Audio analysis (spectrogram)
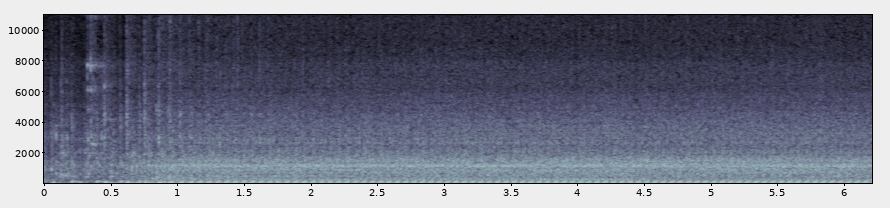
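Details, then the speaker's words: Victa push mower with a Briggs & Stratton engine, found in hard rubbish, first start after priming: small single chugs steadily at about four beats a second, uneven and lumpy, like it's running with the choke on; cause not confirmed. "It actually starts. So that's really really good. All right. It just like sounds like it's got a choke on or something."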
